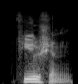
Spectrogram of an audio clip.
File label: "fusion", American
